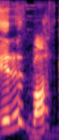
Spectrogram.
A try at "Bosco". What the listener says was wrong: It is Bosco, but you sound like saying Boscov's.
